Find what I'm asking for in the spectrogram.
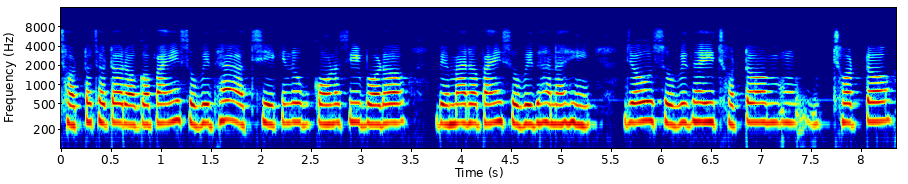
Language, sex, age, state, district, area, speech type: Odia, female, 45-60, Odisha, Kandhamal, rural, spontaneous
